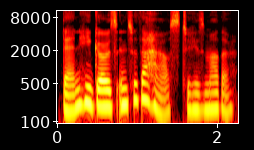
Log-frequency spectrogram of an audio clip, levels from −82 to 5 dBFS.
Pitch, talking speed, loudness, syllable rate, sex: 180 Hz, 240 wpm, -18 LUFS, 5.7 syllables/s, female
